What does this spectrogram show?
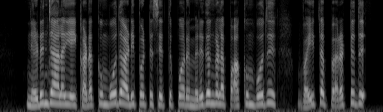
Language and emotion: Tamil, disgusted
